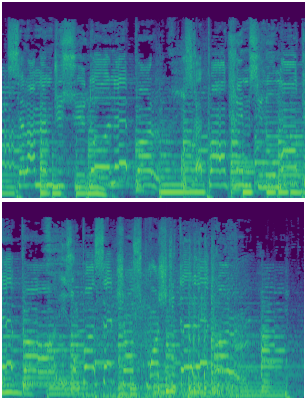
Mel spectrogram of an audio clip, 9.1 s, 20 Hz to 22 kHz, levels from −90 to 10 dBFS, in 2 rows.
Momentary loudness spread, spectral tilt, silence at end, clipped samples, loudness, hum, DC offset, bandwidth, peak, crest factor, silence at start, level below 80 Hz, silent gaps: 4 LU; -4.5 dB/octave; 0 s; under 0.1%; -13 LUFS; none; under 0.1%; 16 kHz; 0 dBFS; 12 dB; 0 s; -30 dBFS; none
